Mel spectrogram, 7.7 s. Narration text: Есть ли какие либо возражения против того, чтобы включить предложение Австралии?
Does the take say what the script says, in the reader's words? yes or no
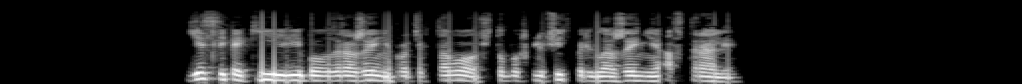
yes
